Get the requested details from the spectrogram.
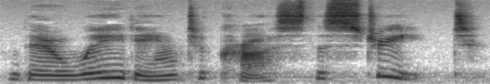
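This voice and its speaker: A woman hosts a read-aloud of a picture book for young children, describing each page in short, simple phrases and asking the listener questions. Her mid-range voice is slow and dark-toned, with lively intonation.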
